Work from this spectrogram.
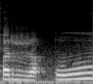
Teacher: فرقو میں را مفخم پڑھتے ہوئے قاف بھی پور پڑھا جائے گا، آگے واو مدہ ہے، دونوں ہونٹوں کو گول کر کے ادا کرنا ہے۔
